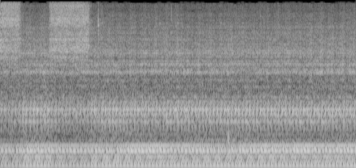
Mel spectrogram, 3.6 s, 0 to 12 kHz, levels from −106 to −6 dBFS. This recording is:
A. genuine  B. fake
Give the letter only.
A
